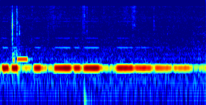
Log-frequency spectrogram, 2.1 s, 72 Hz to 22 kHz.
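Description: Morse code (CW) tone from the Yaesu FTdx5000MP's receiver audio: a weak summits-on-the-air station copied through very narrow filtering, sounding as one steady mid-pitched note keyed in long dashes with short gaps. A short, higher beep from the radio sounds just after the start as a front-panel button is pressed.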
